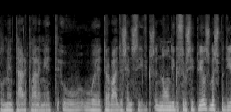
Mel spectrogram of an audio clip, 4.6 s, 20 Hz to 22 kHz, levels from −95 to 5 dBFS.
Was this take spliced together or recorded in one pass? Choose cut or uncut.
uncut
